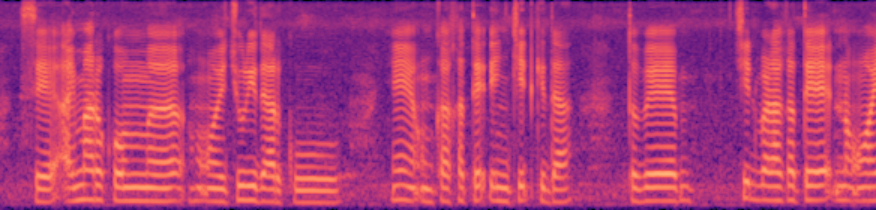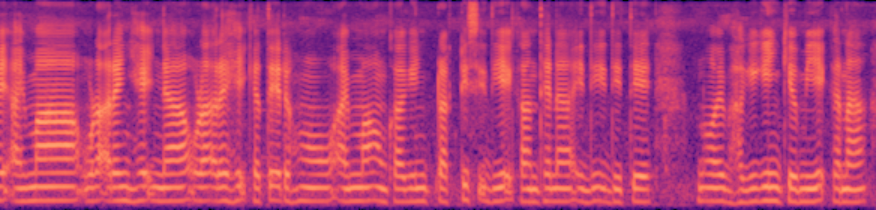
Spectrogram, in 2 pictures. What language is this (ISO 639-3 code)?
sat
